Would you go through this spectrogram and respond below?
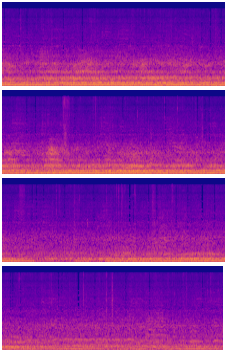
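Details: A European hornet tries to push through a hive's barrier toward the brood chamber of Carnica honeybees, which then attack the intruder; its deep, steady wing buzz drones on, dropping briefly before resuming.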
